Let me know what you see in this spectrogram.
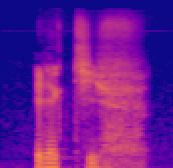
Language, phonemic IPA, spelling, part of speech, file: French, /e.lɛk.tif/, électif, adjective, LL-Q150 (fra)-électif.wav
- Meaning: elective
